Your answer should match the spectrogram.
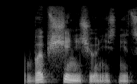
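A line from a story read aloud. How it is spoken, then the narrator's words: Muttering. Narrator (Russian): буркнул я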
